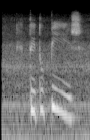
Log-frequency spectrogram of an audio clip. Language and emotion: Russian, angry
